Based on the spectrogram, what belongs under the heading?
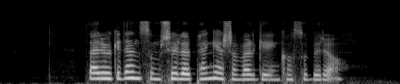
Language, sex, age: Norwegian, female, 20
